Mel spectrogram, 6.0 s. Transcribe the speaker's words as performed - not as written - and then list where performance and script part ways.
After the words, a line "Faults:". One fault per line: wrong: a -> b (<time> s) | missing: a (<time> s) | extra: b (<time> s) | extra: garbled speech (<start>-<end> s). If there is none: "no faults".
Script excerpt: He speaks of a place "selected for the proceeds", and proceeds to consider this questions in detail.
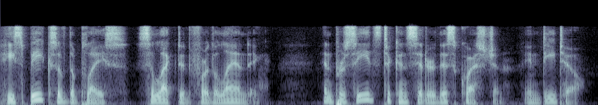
He speaks of the place "selected for the landing", and proceeds to consider this question in detail.
Faults:
wrong: a -> the (0.7 s)
wrong: proceeds -> landing (2.2 s)
wrong: questions -> question (4.6 s)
